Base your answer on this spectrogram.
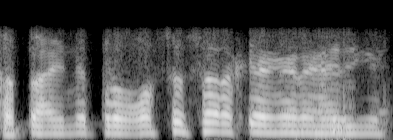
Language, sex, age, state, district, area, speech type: Malayalam, male, 18-30, Kerala, Alappuzha, rural, conversation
